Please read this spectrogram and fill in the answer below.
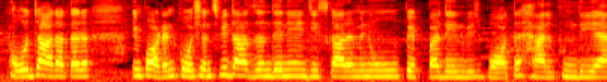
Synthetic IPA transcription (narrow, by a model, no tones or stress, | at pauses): oːd͡ʒjaːd̪aːt̪əɾɪ̃mpɔːɾʈə̃ɳʈ̚koːʃənsʋiːd̪əsd̪ənd̪eːneːd͡ʒɪskaːɾənmɛ̃ːnũːpeːpəɾd̪ɪnʋɪt͡ʃbɔːt̪ɦɛːlpʰɦʊnd̪iːɛː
